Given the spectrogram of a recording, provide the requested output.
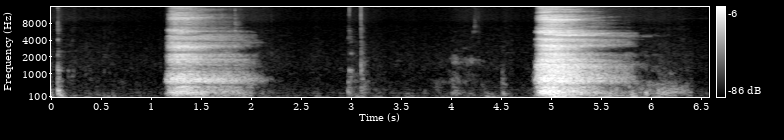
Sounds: Sigh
